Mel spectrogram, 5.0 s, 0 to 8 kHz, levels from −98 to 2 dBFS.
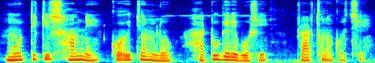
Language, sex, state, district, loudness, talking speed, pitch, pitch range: Bengali, male, West Bengal, Alipurduar, -18 LUFS, 110 wpm, 140 Hz, 125-160 Hz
